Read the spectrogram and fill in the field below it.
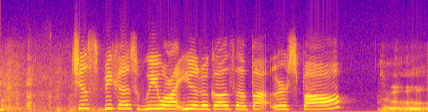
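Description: A young girl speaks in a high, clear voice.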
